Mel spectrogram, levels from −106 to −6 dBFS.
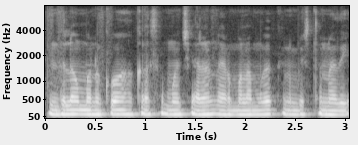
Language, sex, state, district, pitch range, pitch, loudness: Telugu, male, Andhra Pradesh, Chittoor, 110-115 Hz, 110 Hz, -17 LUFS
